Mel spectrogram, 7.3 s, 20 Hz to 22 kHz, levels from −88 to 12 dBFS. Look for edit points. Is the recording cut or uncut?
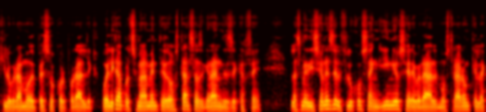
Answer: cut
